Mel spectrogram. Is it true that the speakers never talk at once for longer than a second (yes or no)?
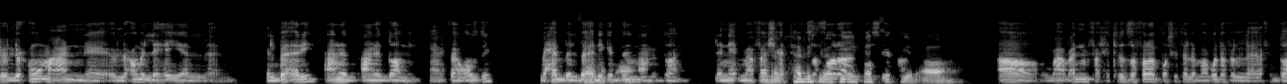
no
